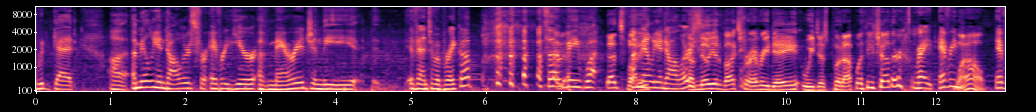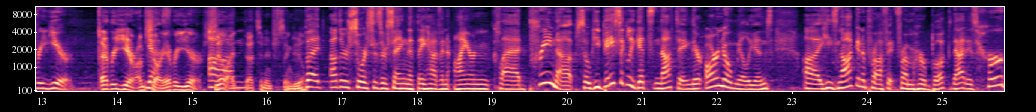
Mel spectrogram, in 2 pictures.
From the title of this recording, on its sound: Live From The State Fair!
